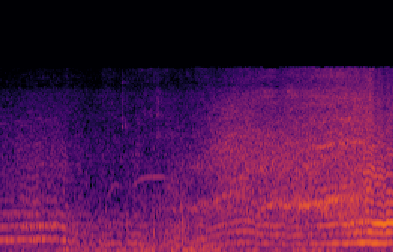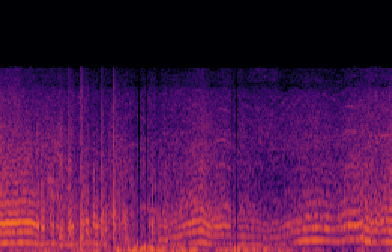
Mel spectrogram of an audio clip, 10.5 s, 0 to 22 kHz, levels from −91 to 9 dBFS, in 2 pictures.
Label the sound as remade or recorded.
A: recorded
